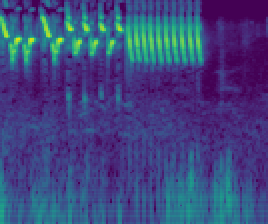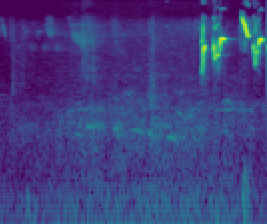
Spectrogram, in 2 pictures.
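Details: European goldfinch twittering rapidly in jangling high notes that run into a fast regular trill, then a long silence before a few more bright chirps.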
